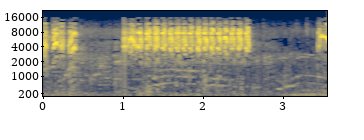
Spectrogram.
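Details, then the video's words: Brown-throated sunbird, a small brightly coloured nectar-eating songbird found wild in trees, calling to its companions: very high, fast, buzzy trills in dense bursts lasting up to one and a half seconds, with short separate twittering phrases before and after. "Sogon Memanggil Kawan - Sogok Ontong Gacor Ngalas"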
